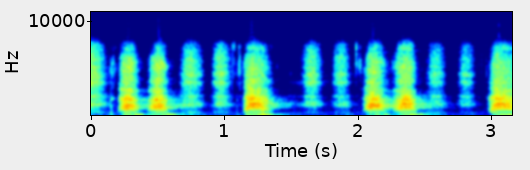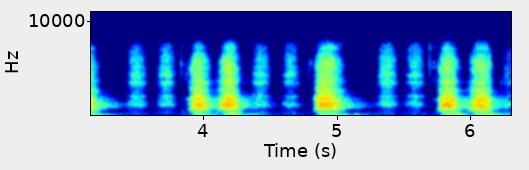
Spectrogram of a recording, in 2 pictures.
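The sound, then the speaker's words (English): Rhythmic breathing in and out while shaking the whole body with knees slightly bent. Many short, breathy puffs come in repeating groups about once a second, in a steady pulsing pattern with no talk. “And then you start to breathe in and out while you're doing it. So it'd be like,”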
